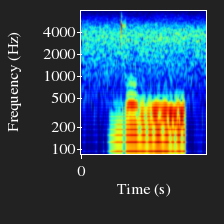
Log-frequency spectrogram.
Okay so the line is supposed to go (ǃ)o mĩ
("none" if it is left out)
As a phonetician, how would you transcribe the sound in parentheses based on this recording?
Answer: d̪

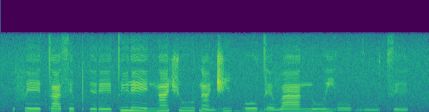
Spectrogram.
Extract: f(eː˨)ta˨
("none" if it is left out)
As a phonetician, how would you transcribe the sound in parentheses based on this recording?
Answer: eː˨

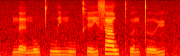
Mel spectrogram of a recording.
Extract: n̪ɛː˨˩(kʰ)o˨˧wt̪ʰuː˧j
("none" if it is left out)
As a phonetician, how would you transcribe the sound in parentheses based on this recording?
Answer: ŋ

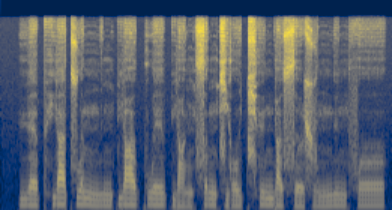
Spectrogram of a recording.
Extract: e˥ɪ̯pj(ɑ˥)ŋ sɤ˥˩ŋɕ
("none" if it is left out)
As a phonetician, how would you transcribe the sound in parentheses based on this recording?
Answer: ɑ˨˩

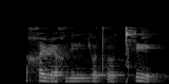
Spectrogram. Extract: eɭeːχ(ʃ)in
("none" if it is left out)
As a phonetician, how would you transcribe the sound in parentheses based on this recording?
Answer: z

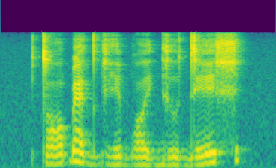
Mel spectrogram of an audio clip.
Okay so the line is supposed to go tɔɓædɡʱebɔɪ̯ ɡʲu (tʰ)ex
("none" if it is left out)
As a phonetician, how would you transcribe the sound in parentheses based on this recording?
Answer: d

